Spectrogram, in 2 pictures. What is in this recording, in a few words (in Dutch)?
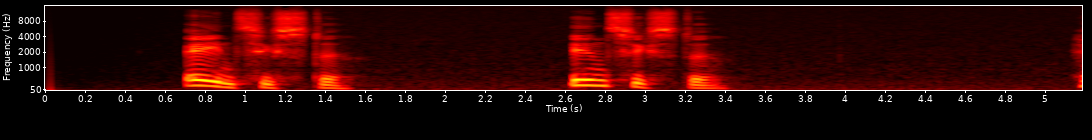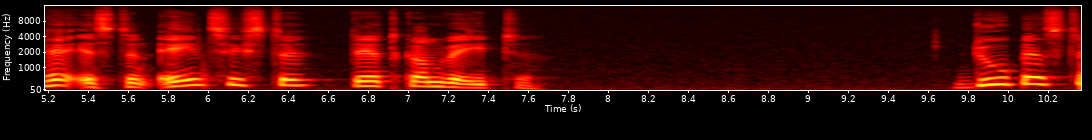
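"enige" Limburgish dialect word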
